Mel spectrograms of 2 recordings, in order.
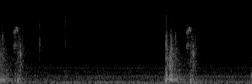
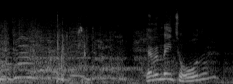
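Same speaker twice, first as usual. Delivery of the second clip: high, drawn-out disbelieving question; incredulous; 12 semitones higher, slower than usual. Real, not acted. Friend questions European who hasn't seen Europe, incredulous. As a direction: echo it back slowly, pitched right up in disbelief.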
